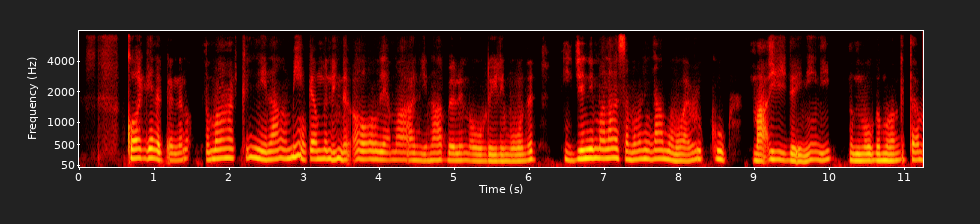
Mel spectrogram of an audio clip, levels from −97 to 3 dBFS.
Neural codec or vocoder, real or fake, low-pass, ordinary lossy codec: codec, 16 kHz in and 24 kHz out, 0.4 kbps, LongCat-Audio-Codec, four codebook decoder; fake; 7.2 kHz; none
